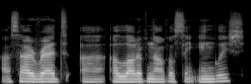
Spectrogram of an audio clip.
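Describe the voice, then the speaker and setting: A young man speaks in a smooth, clear voice that stays flat and even in pitch. He answers interview questions thoughtfully, with many small pauses and fillers. The sound is dry and close. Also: no echo. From China. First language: Mandarin Chinese. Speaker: guest.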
